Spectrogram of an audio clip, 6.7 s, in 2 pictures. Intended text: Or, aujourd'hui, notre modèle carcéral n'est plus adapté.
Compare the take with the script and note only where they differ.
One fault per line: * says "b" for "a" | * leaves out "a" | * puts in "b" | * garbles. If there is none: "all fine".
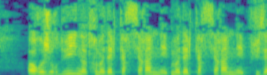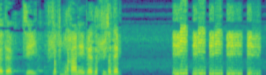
* puts in "modèle carcéral n'est"
* garbles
